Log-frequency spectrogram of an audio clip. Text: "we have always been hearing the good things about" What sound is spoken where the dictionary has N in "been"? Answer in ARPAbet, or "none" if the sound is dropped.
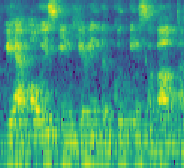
N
